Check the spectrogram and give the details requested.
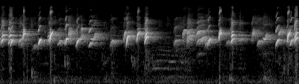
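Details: Lively natural batbata of a European goldfinch, selected to stimulate other goldfinches to sing: quick bright chirps and liquid twitters in tight bursts, a brief lull near the middle, then the fast tinkling resumes.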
